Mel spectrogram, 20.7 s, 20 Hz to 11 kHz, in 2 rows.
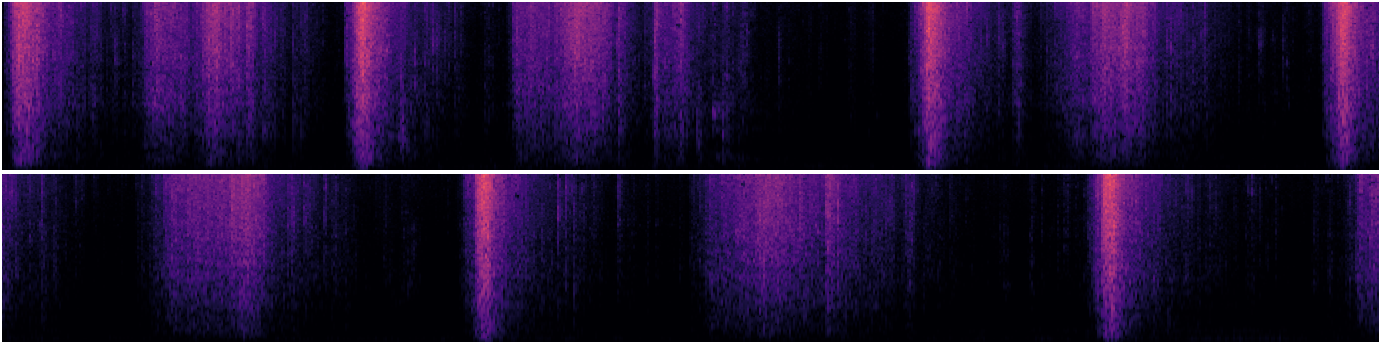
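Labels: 0.0s A person repeatedly cutting grass with a scythe. 19.2s

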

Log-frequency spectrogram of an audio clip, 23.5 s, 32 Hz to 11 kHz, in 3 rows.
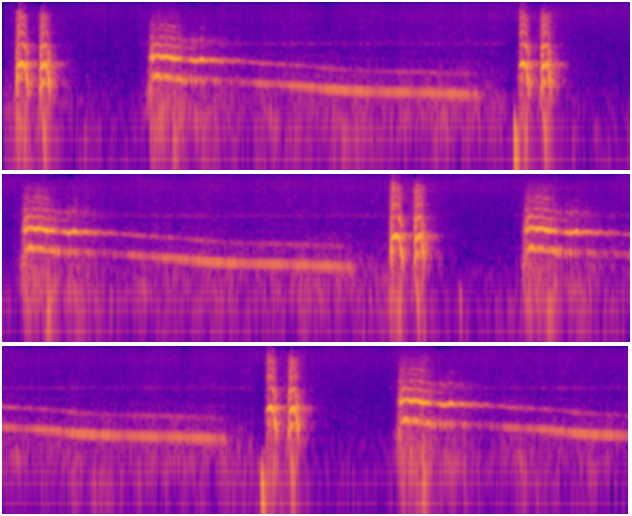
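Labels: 0.0s A dog barks repeatedly in a high-pitched tone. 0.8s
1.7s A dog howls in a high-pitched tone. 6.0s
6.4s A dog barks repeatedly in a high-pitched tone. 7.0s
8.0s A dog howls in a high-pitched tone. 12.3s
12.6s A dog barks repeatedly in a high-pitched tone. 13.3s
14.3s A dog howls in a high-pitched tone. 18.8s
18.9s A dog barks repeatedly in a high-pitched tone. 19.7s
20.6s A dog howls in a high-pitched tone. 23.5s

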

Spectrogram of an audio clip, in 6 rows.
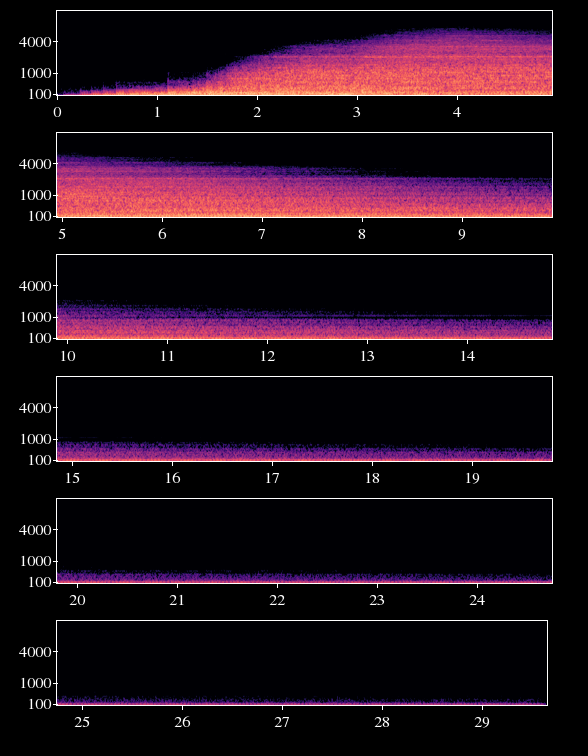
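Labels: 0.0s A deep thunderous sound is heard. 29.7s

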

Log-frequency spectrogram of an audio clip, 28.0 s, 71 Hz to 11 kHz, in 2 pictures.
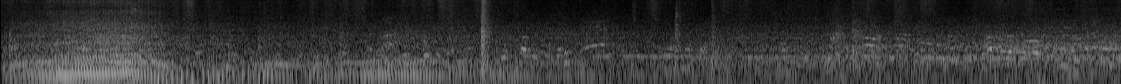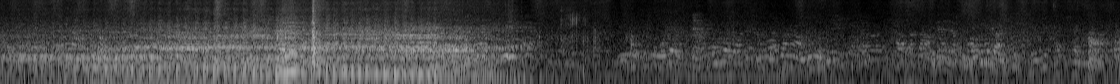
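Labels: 0.0s A motorcycle is whirring. 3.5s
3.5s People talking indistinctly. 28.0s
9.5s A motorcycle engine whirs as it approaches. 21.9s

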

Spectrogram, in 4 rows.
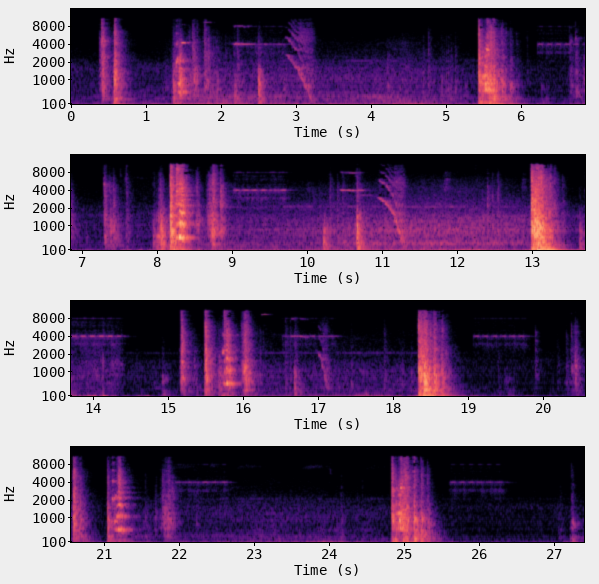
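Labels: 0.2s A door opens. 3.4s
4.3s A door closes. 6.9s
7.2s A door opens. 9.5s
10.2s A door closes. 14.4s
15.0s A door opens. 16.3s
17.8s A door closes. 19.3s
20.5s Door opening. 22.2s
24.6s A door closes. 25.8s

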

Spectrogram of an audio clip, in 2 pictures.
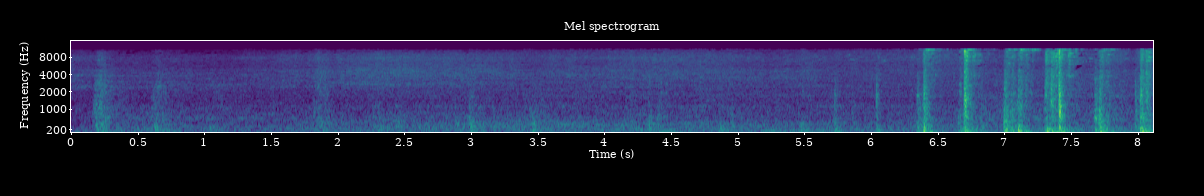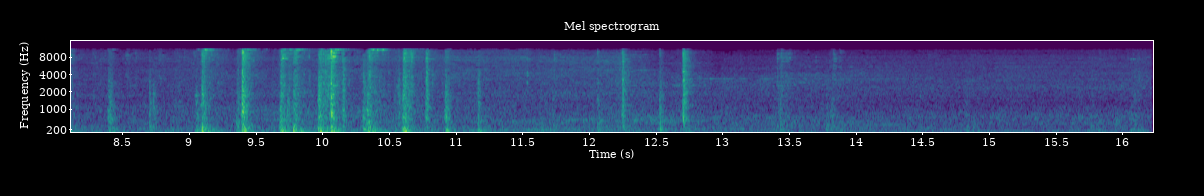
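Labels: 0.0s The metallic sound of train wheels repeatedly hitting the rails. 14.2s

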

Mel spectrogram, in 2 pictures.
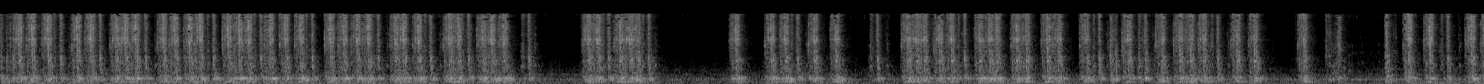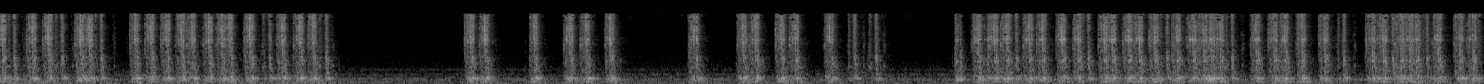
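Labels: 0.0s A loud, rhythmic sound of an old typewriter. 6.6s
0.0s A faint static noise is heard in the background. 29.7s
7.2s A loud, rhythmic sound of an old typewriter. 18.2s
19.4s A loud, rhythmic sound of an old typewriter. 23.7s
24.3s A loud, rhythmic sound of an old typewriter. 29.7s

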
